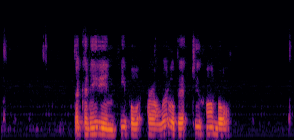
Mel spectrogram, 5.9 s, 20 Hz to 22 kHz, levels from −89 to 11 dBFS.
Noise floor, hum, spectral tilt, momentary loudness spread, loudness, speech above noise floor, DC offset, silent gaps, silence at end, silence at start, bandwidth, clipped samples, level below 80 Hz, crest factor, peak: -74 dBFS; none; -6 dB/octave; 6 LU; -26 LUFS; 49 dB; under 0.1%; none; 0.1 s; 0.05 s; 9 kHz; under 0.1%; -72 dBFS; 18 dB; -10 dBFS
